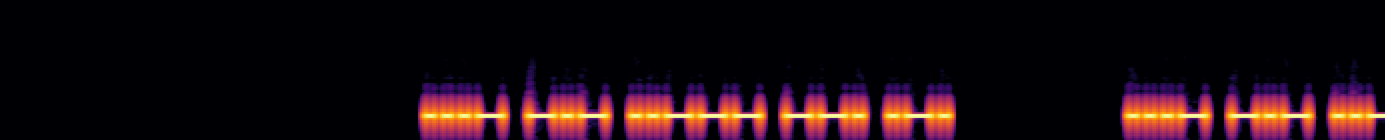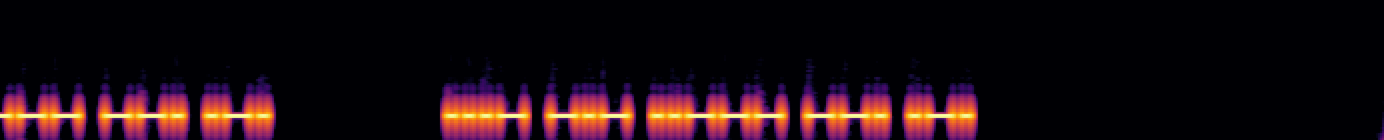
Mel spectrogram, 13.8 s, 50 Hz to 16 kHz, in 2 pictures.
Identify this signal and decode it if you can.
Morse code, heard as a keyed tone, about 28 wpm, 700 Hz. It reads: VK2GR VK2GR VK2GR
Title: DXCC-100 Call Signs - 5 Characters - Repeated 3x - 28wpm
